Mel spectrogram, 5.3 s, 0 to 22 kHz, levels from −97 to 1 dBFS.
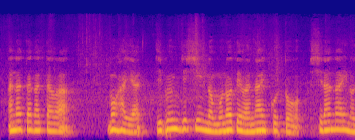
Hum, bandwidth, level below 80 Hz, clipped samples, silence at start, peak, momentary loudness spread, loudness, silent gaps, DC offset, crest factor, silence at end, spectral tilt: none; 9.8 kHz; -70 dBFS; under 0.1%; 0.1 s; -4 dBFS; 8 LU; -21 LUFS; none; under 0.1%; 16 dB; 0 s; -7.5 dB/octave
